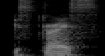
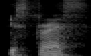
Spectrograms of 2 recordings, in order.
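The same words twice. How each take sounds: The two takes are said the same way.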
